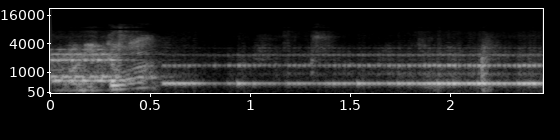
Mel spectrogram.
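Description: Safire video intercom indoor monitor sounding its incoming-call ring, an electronic tone of a few steady pitches held together, which sets in about half a second in and carries on: a call from the door station waiting to be answered.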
